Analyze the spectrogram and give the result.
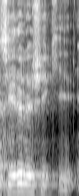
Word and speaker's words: La Financière de l'Echiquier: La Financière de l'Echiquier heißen die, richtig? Mhm. Habe ich es jetzt richtig ausgesprochen? La ja, Financière de l'Echiquier.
